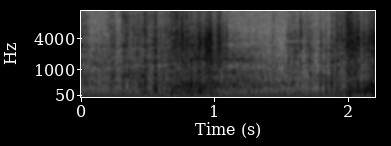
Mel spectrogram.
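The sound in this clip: Bible pages being turned toward a chapter in Luke, giving faint, continuous papery rustling and crinkling with a few sharper flicks, alone without voices.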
